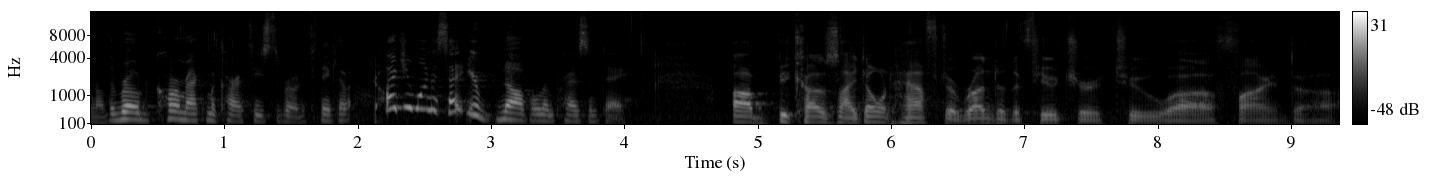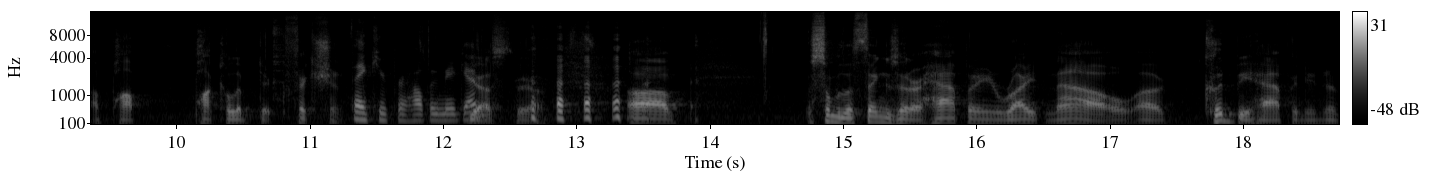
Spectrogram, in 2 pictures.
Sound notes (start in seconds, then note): 15.6 laughs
